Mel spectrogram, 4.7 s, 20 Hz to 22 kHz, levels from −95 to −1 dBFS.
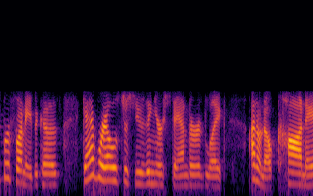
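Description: Throughout, the speech passes through a G.729 codec, likely at 8 kbit/s: pulse-coded reconstruction leaves it rough and synthetic, band-limited to 300 Hz–3.6 kHz, with nothing above 3.7 kHz.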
